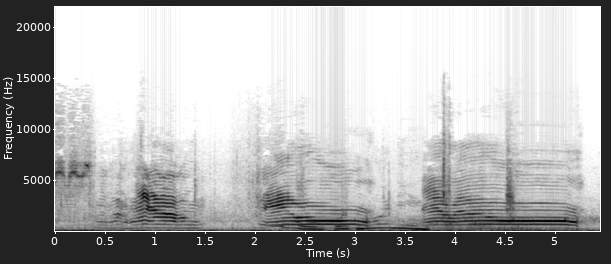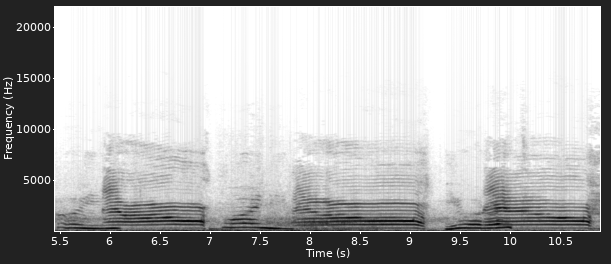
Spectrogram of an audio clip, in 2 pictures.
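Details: A female tabby cat, said to be hungry, gives a run of long, deep, guttural meows, each drawn out and sliding down at the end.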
